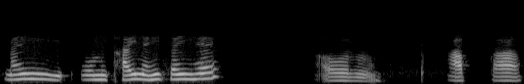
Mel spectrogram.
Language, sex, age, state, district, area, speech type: Hindi, female, 30-45, Uttar Pradesh, Prayagraj, rural, conversation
